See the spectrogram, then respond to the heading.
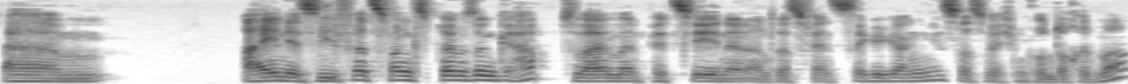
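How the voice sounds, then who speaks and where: Speaking at a fairly quick pace, a man has an ordinary speaking voice with medium pitch and ordinary pitch variation. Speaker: train simulator let's play host. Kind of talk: casual gaming commentary.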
